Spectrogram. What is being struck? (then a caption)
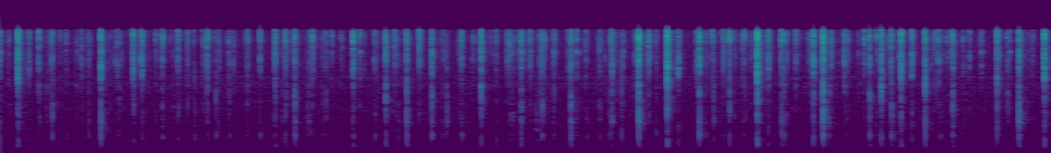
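Slim aluminium keyboard with plastic keys. Both hands type with their fingertips on a slim aluminium keyboard with white plastic keys resting on fabric. The result is a quiet, continuous stream of short, bright clicks and taps with almost no low end and no ring after each keystroke.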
